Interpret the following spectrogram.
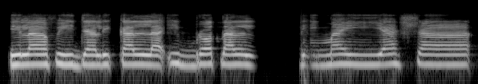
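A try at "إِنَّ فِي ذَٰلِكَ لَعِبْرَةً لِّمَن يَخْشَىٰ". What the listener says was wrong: Ila atau inna? Masih salah juga. Bukan tadi Ibu Ila ya. Innanya di iniin Bu digunakan. Inna fi dzalika la'ibratan yakhsha.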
